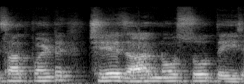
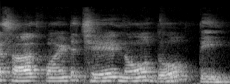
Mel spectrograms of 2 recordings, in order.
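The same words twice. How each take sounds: First: सात point छह हजार नौ सौ तेईस with the digits after the point read as one big number; wrong way, as a whole number. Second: सात point छह नौ दो तीन with each digit after the point said on its own; digit by digit, correct way. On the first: Teacher showing students the wrong reading, as a whole number. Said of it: "ऐसे नहीं पढ़ा जाएगा". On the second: Teacher showing students the right reading, digit by digit. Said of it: "तो ये ऐसे पढ़ा जाएगा". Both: Shown as a demonstration.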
